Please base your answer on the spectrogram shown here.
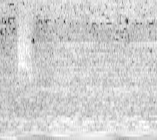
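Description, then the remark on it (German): An NHL ice hockey goal siren, from the Arizona Coyotes' goal celebration, blares in one long, loud, unbroken blast, a deep, buzzy horn tone that settles quickly onto a single steady pitch and holds with no voices over it. “also, die Sirene, Goal ist nicht.”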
